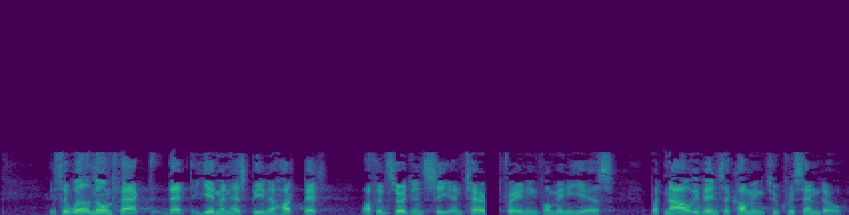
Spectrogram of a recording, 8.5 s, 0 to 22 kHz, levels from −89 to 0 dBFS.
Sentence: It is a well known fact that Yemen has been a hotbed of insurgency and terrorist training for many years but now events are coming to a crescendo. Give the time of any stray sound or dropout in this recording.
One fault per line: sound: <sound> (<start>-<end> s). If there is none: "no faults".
sound: dropout (4.8-5.0 s)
